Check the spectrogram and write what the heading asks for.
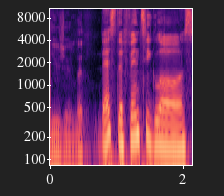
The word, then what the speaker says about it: Fenty: You said said Fenty. Fenty. That's what that is. Fenty gloss. Okay. Robin Fenty. It rhymes with- the bad gal.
